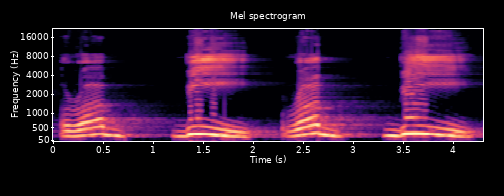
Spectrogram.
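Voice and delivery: ربی with a firm doubled با, very slow; emphasized shadda. Shown as a demonstration. Teacher stresses the shadda in ربی. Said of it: "مضبوطی سے پڑھنا ہے".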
